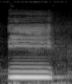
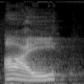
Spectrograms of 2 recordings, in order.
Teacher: valkyrie rattle go inwards and become what's called diphthong eyes so E which is a single vowel with a single quality becomes I which is a vowel which has two elements to it so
